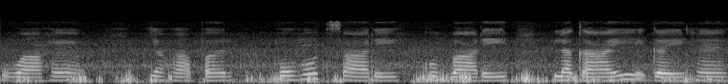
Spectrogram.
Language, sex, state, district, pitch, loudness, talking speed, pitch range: Hindi, female, Haryana, Rohtak, 180 Hz, -20 LUFS, 80 wpm, 175-190 Hz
